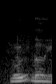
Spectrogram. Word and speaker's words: Mutlu: Is it Metlu or Mutlu, or how do you pronounce his last name? Mutlu, Your Honor.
